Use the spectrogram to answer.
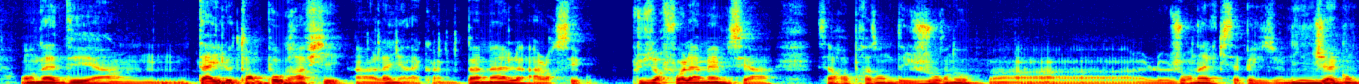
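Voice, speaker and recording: In a dark, mellow tone, a man speaks at a fairly slow pace with ordinary pitch variation and audible room echo. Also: fairly low pitch for a man. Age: 30s. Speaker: Lego fan reviewing sets. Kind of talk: casual chat.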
